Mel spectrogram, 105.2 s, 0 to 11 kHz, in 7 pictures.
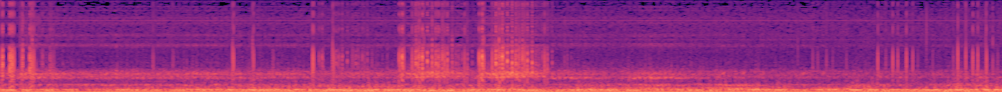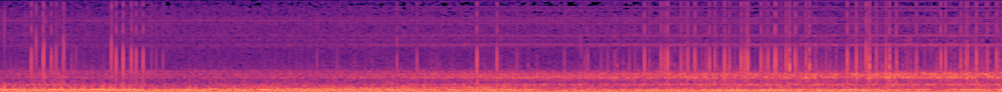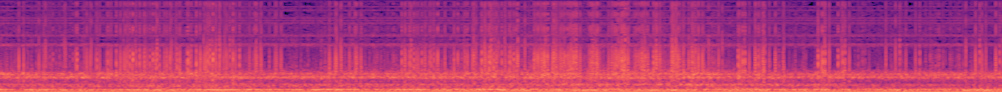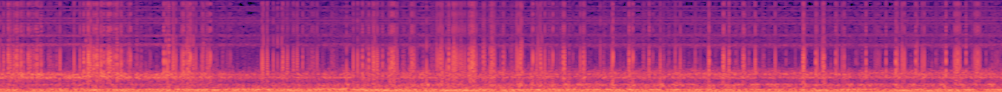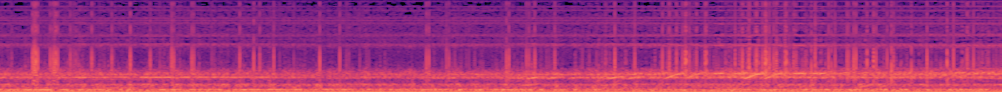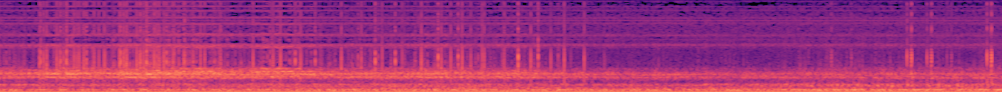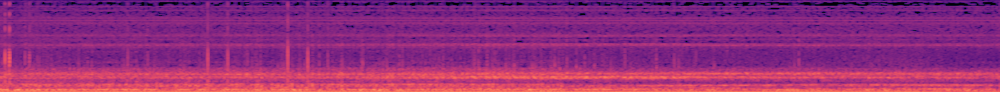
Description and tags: processed vocal recording through a modified sony tcm-200dv cassette recorder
